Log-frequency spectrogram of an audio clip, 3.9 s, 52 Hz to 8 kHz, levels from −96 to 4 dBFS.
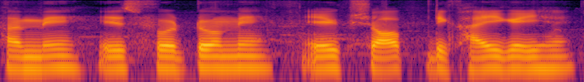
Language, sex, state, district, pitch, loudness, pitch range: Hindi, male, Uttar Pradesh, Lucknow, 125 Hz, -17 LUFS, 120-125 Hz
